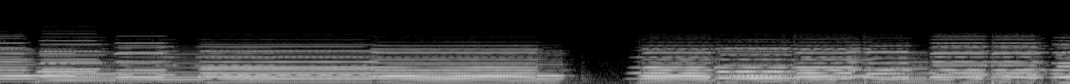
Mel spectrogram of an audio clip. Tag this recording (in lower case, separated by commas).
music, piano, musical instrument, playing piano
